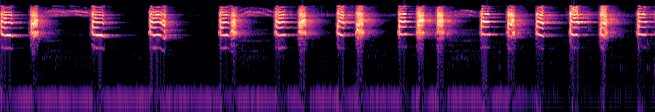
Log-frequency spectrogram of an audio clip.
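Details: Hand-reared sooty-headed bulbul nestling squawks insistently: rasping, high, harmonically rich calls coming in quick pairs and triplets, faster toward the end, over a constant low electrical hum.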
